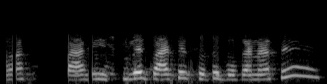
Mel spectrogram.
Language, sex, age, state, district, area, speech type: Bengali, female, 45-60, West Bengal, Darjeeling, rural, conversation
